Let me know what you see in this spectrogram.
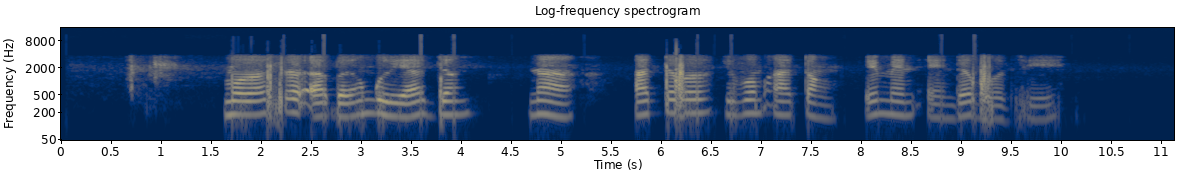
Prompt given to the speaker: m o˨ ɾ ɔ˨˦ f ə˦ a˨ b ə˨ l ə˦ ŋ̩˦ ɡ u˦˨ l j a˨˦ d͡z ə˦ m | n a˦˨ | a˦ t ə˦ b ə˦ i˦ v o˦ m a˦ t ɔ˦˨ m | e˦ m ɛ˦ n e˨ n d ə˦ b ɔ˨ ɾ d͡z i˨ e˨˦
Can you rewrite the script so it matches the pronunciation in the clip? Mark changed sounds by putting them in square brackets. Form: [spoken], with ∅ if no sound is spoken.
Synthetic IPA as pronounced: m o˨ ɾ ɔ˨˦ [s] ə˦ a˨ b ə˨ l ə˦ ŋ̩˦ ɡ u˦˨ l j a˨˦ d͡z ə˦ [ŋ] | n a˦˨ | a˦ t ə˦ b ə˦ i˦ v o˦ m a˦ t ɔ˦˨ [ŋ] | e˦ m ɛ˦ n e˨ n d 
